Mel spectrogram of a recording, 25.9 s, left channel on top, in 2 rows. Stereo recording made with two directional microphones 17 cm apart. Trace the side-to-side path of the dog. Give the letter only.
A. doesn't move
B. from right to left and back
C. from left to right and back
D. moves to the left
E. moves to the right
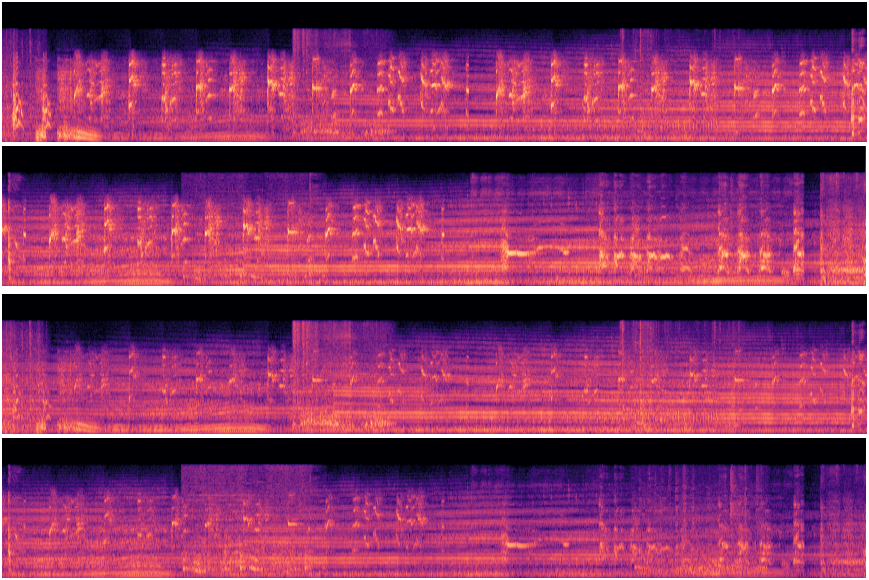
A.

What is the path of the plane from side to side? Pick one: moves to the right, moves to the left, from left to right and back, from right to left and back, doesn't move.
moves to the left.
